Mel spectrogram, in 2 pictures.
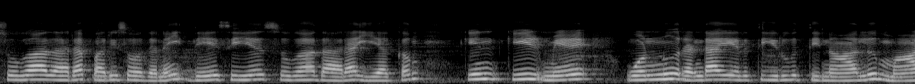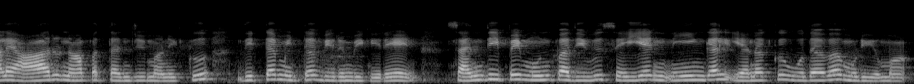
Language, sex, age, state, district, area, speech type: Tamil, female, 30-45, Tamil Nadu, Viluppuram, rural, read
